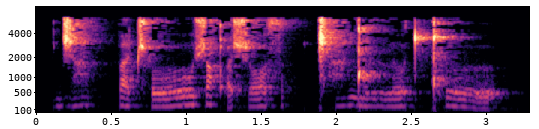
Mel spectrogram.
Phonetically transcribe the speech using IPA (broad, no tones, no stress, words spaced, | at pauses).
d͡ʒa̤pːa t͡ʃʼoːʃʊqʼʊ ʃɔs | ǁʰa̤ŋ͡ǃilːoːt ǃʰʊː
